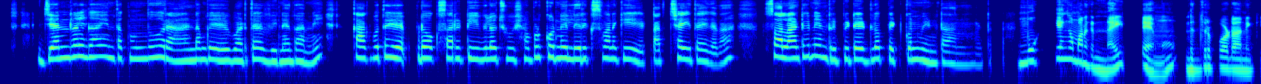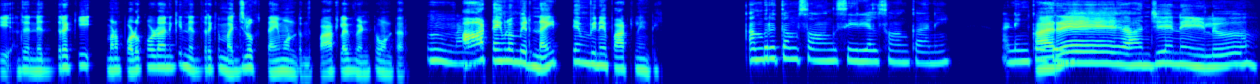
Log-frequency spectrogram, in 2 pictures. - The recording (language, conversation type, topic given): Telugu, podcast, నీకు హృదయానికి అత్యంత దగ్గరగా అనిపించే పాట ఏది?
- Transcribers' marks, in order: other background noise; in English: "జనరల్‌గా"; in English: "రాండమ్‌గా"; in English: "లిరిక్స్"; in English: "టచ్"; in English: "సో"; in English: "రిపీటెడ్‌లో"; in English: "నైట్ టైమ్"; in English: "నైట్ టైమ్"; in English: "సాంగ్"; in English: "సాంగ్"; in English: "అండ్"; singing: "అరే, అంజినీలు"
